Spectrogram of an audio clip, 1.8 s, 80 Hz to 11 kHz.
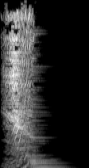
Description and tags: BS Bend 3
metallic effects using a bench vise fixed sawblade and some tools to hit, bend, manipulate.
